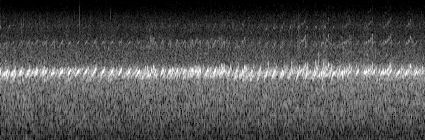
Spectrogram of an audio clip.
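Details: Kajika frog, the 'songstress of the clear stream', at night in Akigawa Valley, Tokyo: loud, continuous trills of crisp rising whistles, roughly three notes a second, sustained throughout with only a low wash of stream water beneath.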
